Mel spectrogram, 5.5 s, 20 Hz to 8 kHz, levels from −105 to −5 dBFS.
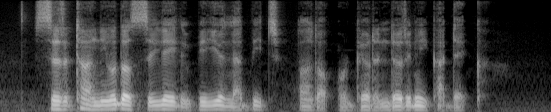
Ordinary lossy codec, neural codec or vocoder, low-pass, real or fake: none; codec, 16 kHz, 0.5 kbps, FunCodec, trained on LibriTTS, 25 frames a second; none; fake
